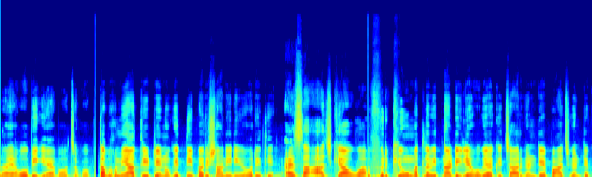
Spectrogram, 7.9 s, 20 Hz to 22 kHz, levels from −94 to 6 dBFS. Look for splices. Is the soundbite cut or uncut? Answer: cut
